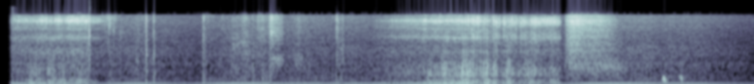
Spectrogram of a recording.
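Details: Snoring from a sleeping puppy that has been very sleepy lately: soft rattling snore sounds under a steady low hum, with a few clicks and rustles.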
